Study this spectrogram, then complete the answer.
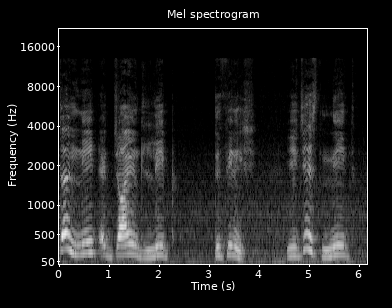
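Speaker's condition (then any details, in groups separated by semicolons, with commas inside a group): Cerebral palsy; worse when mouth tires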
